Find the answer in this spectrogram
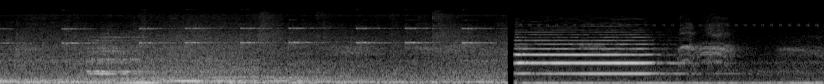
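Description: Low rumbling background with a short high beep repeating about twice a second. Then, after a sudden cut, a single loud, steady train horn blast lasting about a second and a half, followed by a brief bird call.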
